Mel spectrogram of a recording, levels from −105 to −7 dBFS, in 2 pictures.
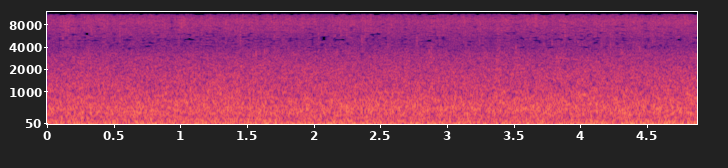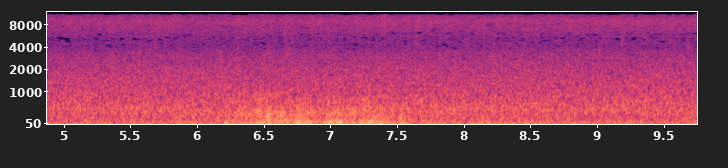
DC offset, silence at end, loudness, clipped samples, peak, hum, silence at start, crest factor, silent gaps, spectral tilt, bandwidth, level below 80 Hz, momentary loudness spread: under 0.1%; 0 s; -31 LUFS; under 0.1%; -12 dBFS; none; 0 s; 18 dB; none; -4.5 dB/octave; 11.5 kHz; -36 dBFS; 7 LU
